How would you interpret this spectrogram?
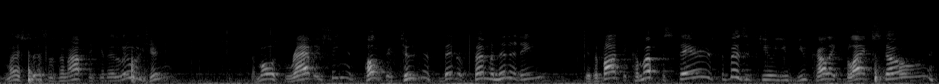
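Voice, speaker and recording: An actor playing a pompous, blustery, hard-drinking cowboy sidekick in florid words for an old Western radio drama. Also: male voice, extremely high pitch, big pitch swings, brisk, noisy background, heavily acted. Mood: awestruck.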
